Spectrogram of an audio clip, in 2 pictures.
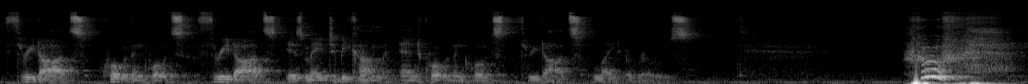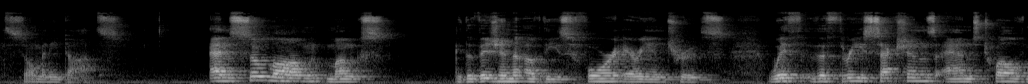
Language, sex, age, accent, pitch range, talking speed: English, male, 40-59, American, 100-130 Hz, 110 wpm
